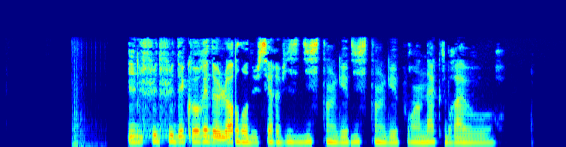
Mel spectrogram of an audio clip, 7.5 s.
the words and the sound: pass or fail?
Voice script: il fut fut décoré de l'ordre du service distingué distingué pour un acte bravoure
fail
